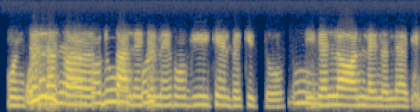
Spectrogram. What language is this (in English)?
Kannada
